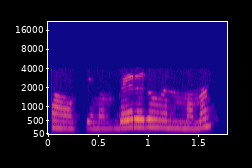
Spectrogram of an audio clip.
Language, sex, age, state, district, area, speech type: Tamil, female, 18-30, Tamil Nadu, Sivaganga, rural, conversation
